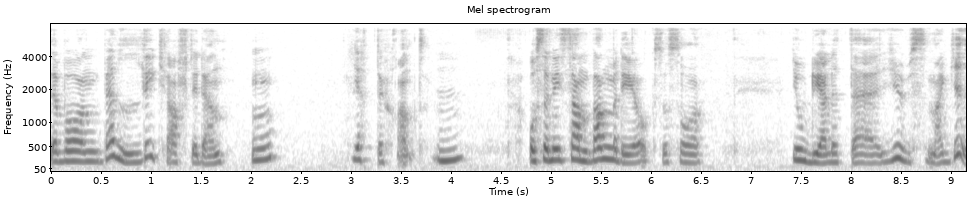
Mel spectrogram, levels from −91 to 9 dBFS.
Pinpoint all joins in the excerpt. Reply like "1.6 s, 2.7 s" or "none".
1.8 s

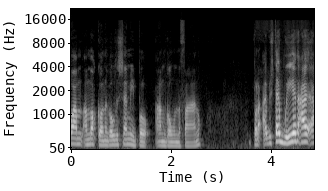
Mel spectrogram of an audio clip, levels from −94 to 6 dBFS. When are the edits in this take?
none

